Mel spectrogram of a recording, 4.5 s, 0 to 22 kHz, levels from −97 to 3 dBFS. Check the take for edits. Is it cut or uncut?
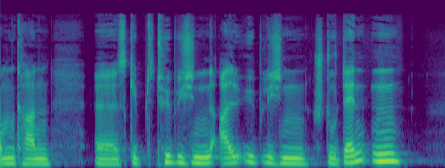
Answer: cut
